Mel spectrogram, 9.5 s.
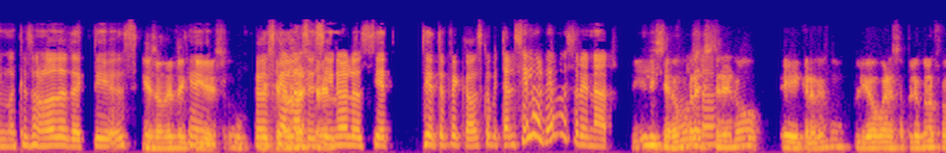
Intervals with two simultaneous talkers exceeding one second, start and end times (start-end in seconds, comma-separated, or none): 1.9-3.4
